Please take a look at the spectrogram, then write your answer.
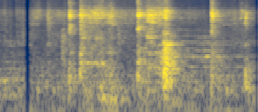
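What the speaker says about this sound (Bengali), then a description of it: "এলাচ দারচিনি শুকনো খোলায় ভেজে নেব" Whole spices (mace, black peppercorns, cloves, cardamom, cinnamon and broken dried chilli) being dry roasted in a pan, with faint scraping and clinking as they are stirred, in several short bursts at low volume.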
